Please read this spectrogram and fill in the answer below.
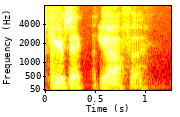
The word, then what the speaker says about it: Khirbet Qeiyafa: Well, let's shift from that to something much more specific, and the particular dig site that you've worked with, Khirbet Qeiyafa, I believe that's... – Yes, Khirbet Qeiyafa, yep.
